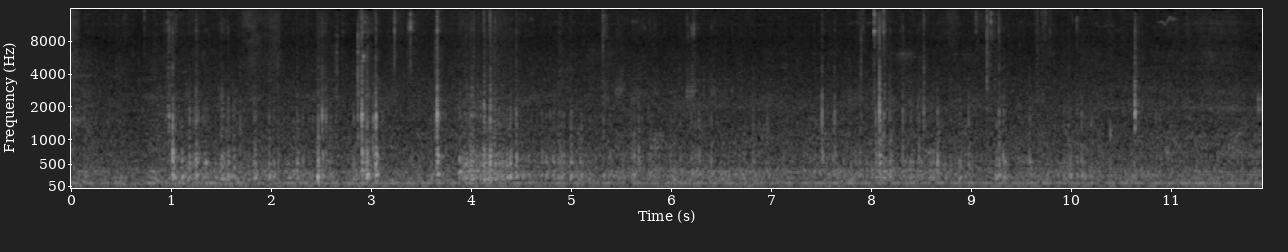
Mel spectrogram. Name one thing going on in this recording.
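A kitten bats a ball that rattles around a plastic track toy.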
